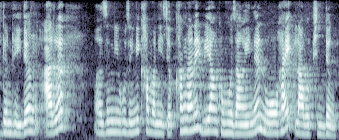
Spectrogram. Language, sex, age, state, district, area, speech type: Bodo, female, 30-45, Assam, Chirang, rural, spontaneous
